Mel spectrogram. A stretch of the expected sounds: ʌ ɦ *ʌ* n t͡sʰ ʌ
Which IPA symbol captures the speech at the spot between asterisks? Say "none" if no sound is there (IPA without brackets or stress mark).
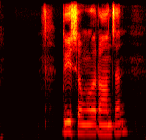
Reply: ʌ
